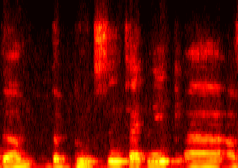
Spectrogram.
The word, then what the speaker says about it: Bootzin: I guess the best way to sort of describe that is there's this technique called the Bootsin technique. I'll spell it Bootzin.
